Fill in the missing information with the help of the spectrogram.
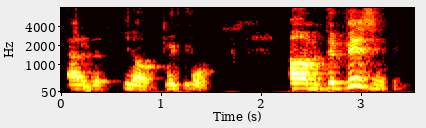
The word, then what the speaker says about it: DVSN: Yeah, Division, but it's spelled D-V-S-N.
